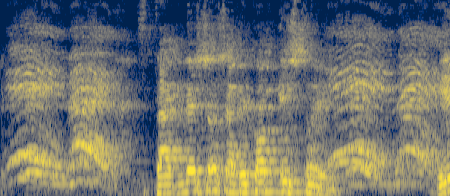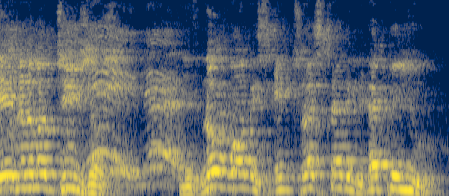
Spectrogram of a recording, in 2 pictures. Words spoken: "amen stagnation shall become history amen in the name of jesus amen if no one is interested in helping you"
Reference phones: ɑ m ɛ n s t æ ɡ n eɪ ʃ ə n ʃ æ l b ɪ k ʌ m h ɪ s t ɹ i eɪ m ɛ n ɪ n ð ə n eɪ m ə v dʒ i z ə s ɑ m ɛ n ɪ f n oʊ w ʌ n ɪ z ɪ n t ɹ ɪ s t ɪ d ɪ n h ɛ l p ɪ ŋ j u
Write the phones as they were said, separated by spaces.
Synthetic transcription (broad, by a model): s t æ ɡ n eɪ ʃ ə n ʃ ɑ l b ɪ k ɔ m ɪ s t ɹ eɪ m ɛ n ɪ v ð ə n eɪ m ə v dʒ i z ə s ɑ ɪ f n oʊ w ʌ n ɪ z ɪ n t ɹ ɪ s t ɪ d ɪ n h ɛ p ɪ j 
